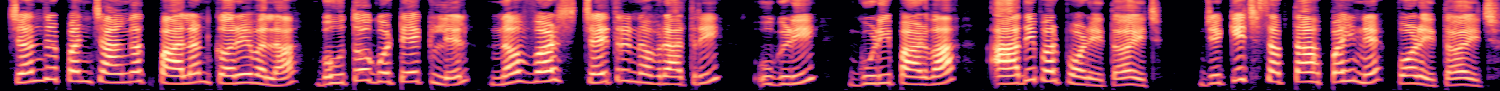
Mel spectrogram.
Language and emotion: Maithili, neutral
